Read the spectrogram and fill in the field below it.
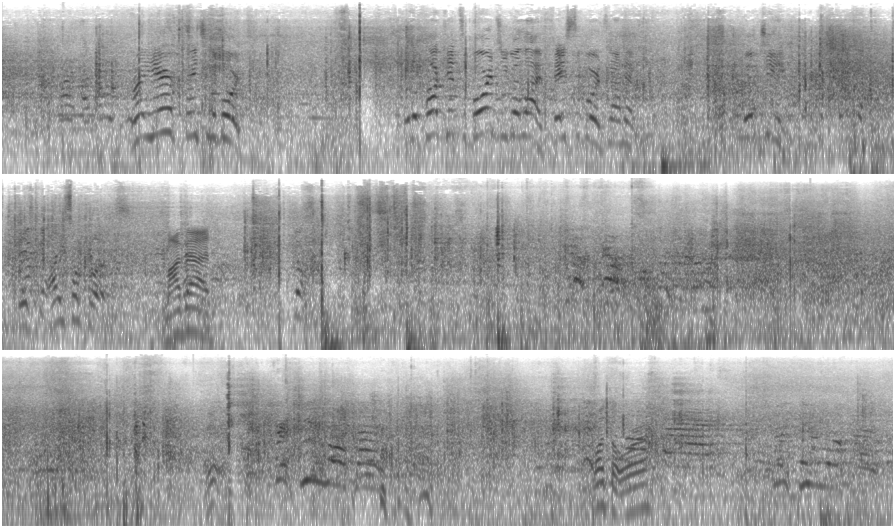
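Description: Skate blades scrape and carve across ice.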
